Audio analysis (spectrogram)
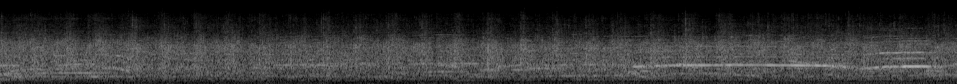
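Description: Church congregation clapping hands: dense, sustained applause from a crowd, steady and fairly loud throughout, swelling slightly toward the end, with voices mixed in.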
